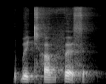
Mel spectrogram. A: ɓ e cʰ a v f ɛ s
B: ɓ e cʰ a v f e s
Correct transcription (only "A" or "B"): A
